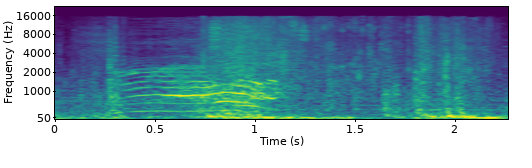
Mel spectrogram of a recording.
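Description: A woman screams in pain.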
